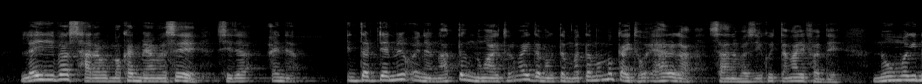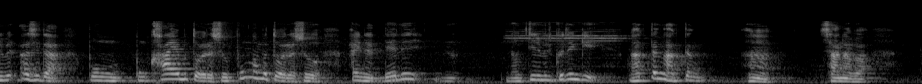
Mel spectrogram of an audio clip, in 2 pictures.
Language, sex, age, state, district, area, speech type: Manipuri, male, 18-30, Manipur, Bishnupur, rural, spontaneous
